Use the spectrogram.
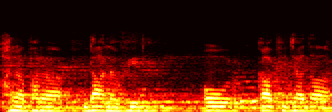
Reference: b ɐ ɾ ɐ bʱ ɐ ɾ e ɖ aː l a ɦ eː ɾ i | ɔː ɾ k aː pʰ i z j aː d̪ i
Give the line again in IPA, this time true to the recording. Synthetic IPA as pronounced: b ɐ ɾ a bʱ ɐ ɾ a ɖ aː l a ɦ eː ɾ i | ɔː ɾ k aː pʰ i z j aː d̪ a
